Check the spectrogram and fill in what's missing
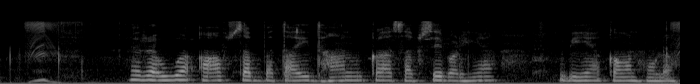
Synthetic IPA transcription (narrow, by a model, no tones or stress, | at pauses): ɾəuːaʔaːpsəbːət̪aːid̪ʱjaːnkasəbsebəɽ̤ijã | bijãkəmənɦoːlaː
